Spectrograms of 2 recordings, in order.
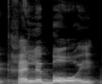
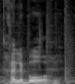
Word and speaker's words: Trelleborg: But now you also have to pronounce it. Trelleborg. Trelleborg. Why does it sound French? Because it's Skånska.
